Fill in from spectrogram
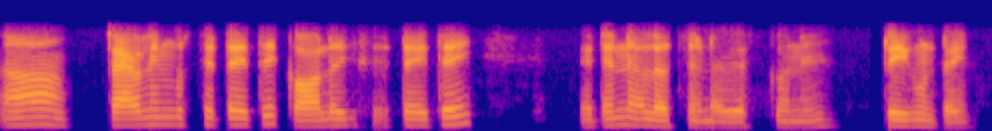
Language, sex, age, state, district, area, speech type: Telugu, male, 18-30, Telangana, Ranga Reddy, urban, conversation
